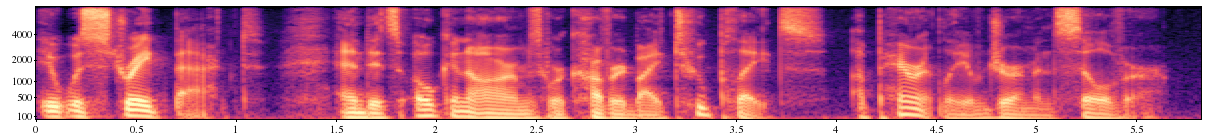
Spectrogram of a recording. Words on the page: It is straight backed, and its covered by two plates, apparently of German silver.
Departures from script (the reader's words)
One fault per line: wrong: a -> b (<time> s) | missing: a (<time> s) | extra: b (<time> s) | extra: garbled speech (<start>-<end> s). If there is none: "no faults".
wrong: is -> was (0.1 s)
extra: oaken arms were (1.9 s)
